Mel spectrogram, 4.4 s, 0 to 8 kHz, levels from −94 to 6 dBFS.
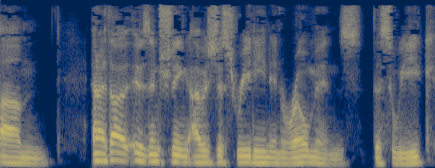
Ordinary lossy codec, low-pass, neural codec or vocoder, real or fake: MP3, 32 kbps; 7.2 kHz; none; real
